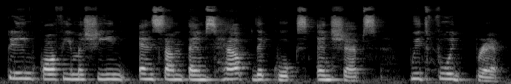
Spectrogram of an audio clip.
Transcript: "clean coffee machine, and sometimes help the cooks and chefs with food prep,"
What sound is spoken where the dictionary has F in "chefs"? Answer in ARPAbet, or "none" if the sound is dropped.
P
